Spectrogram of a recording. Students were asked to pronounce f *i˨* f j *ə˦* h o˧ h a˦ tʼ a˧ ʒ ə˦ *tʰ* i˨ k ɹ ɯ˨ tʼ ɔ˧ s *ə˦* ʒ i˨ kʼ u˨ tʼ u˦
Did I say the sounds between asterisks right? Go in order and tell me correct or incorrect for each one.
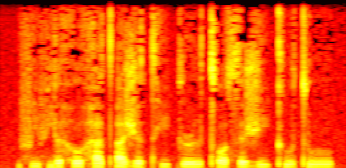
incorrect, correct, correct, correct

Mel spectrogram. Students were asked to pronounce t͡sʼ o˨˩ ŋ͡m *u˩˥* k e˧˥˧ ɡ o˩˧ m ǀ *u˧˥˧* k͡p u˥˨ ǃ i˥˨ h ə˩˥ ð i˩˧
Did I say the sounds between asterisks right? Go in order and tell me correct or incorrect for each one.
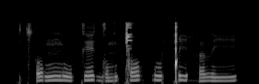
incorrect, incorrect

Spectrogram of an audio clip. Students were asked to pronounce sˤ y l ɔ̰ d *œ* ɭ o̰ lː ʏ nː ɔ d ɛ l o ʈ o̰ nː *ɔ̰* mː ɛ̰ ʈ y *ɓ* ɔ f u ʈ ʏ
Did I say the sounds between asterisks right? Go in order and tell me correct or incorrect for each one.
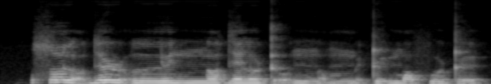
correct, correct, incorrect

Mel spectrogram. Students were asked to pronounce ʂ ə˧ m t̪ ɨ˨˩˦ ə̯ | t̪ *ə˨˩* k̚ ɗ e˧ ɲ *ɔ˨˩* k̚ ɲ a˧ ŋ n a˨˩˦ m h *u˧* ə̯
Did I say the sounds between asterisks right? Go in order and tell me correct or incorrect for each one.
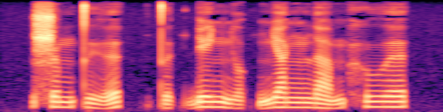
correct, correct, correct

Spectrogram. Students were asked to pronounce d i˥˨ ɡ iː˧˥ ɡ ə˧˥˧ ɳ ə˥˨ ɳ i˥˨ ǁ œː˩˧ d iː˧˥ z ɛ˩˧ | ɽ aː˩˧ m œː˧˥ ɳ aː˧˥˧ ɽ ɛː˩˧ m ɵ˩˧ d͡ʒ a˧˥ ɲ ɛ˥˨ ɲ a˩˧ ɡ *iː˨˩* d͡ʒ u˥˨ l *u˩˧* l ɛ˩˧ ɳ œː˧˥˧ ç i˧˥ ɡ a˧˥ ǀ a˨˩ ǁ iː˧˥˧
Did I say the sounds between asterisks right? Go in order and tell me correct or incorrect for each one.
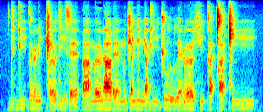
correct, correct

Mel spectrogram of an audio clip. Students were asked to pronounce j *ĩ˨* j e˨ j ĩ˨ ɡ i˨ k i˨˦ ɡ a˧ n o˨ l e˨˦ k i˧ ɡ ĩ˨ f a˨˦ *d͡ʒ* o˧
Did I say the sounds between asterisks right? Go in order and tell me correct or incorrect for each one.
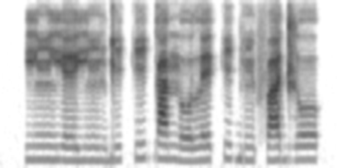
correct, correct

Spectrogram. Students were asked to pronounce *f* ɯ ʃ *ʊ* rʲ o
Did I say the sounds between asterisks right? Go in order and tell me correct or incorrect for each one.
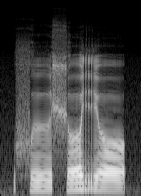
correct, correct

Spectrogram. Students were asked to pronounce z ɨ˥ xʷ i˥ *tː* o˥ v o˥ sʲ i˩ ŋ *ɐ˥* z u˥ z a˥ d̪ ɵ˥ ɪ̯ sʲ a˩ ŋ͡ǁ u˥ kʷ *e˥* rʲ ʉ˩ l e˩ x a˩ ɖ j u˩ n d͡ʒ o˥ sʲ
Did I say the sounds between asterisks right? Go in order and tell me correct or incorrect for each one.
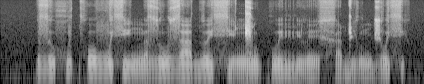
incorrect, correct, correct

